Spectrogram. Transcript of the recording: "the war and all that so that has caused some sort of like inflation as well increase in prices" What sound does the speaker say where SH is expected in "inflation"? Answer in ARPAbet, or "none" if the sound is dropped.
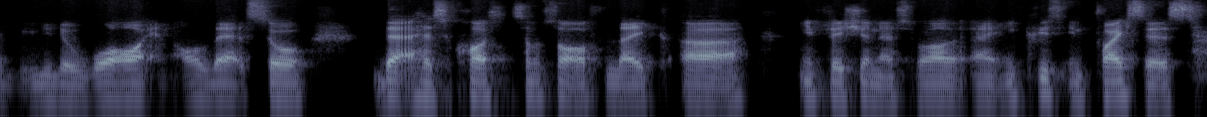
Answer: SH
